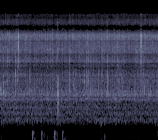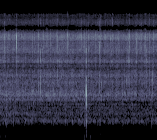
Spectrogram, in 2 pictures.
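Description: A steady muffled underwater hiss carries scattered faint crackling clicks.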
